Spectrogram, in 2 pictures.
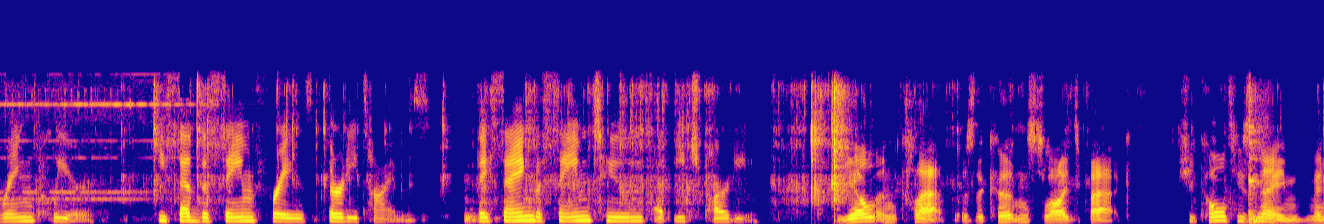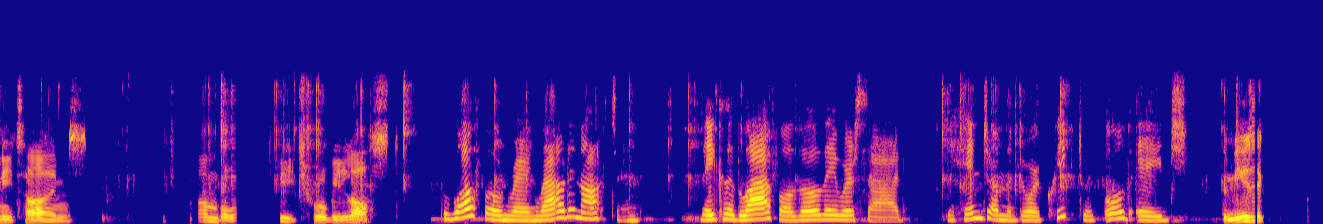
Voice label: Apple AirPods Max Office microphone sample

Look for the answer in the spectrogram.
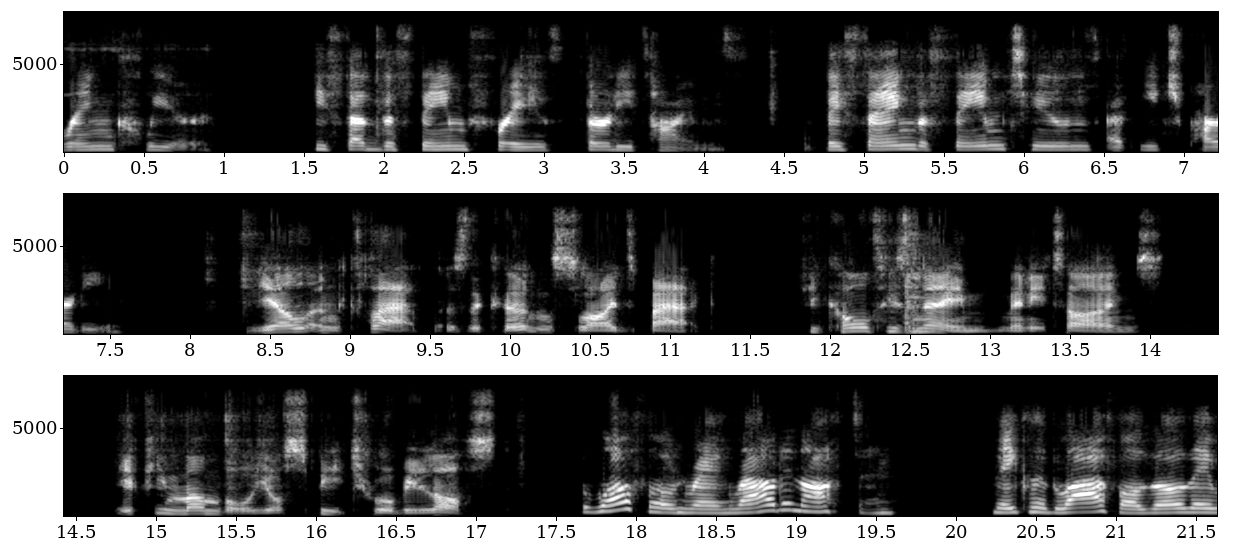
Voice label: Office microphone sample; Nothing Ear

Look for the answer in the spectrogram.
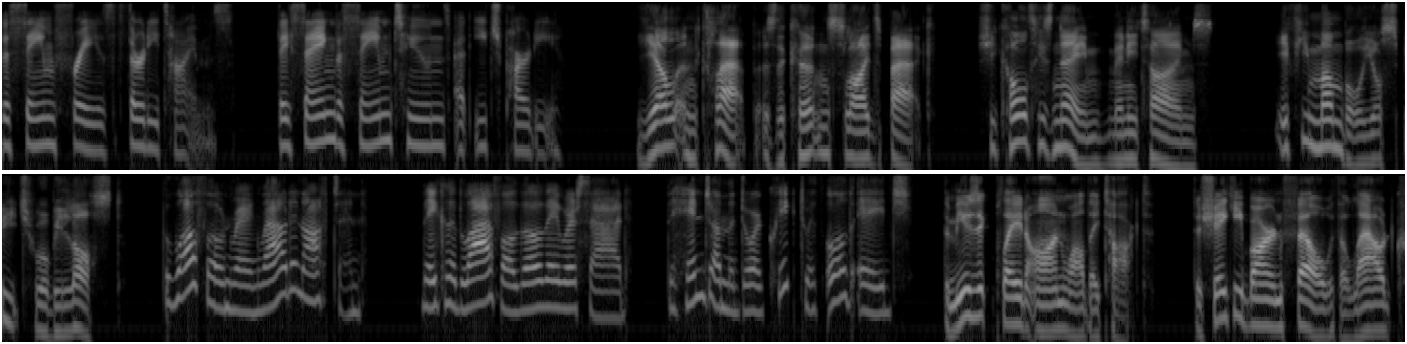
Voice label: Ideal microphone sample; Shokz Opencomm2

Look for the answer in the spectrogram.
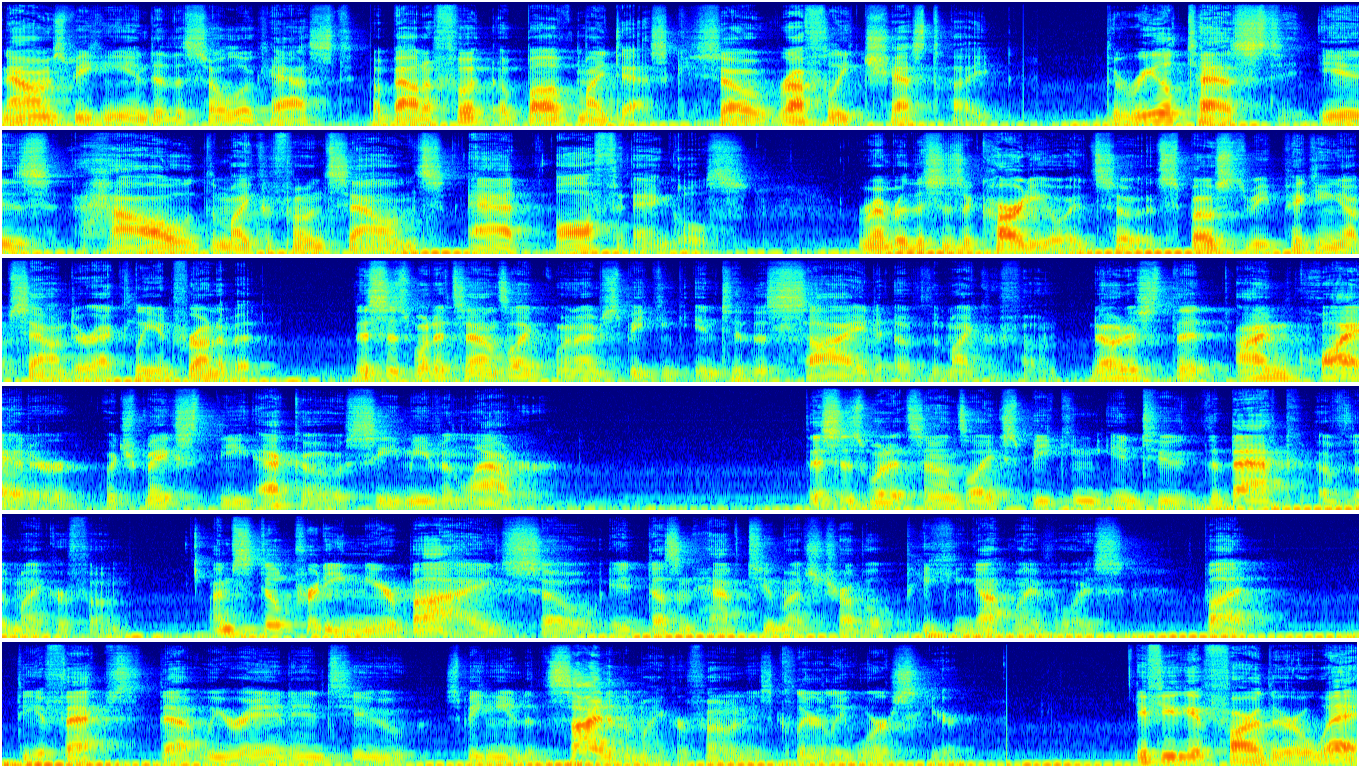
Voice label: HyperX Solocast sample

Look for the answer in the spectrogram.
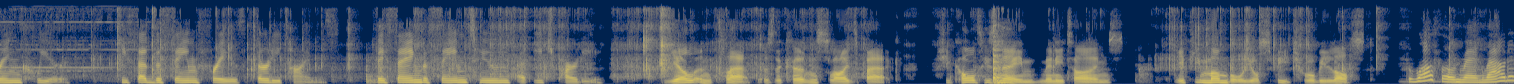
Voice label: Sony WH CH510 Office microphone sample

